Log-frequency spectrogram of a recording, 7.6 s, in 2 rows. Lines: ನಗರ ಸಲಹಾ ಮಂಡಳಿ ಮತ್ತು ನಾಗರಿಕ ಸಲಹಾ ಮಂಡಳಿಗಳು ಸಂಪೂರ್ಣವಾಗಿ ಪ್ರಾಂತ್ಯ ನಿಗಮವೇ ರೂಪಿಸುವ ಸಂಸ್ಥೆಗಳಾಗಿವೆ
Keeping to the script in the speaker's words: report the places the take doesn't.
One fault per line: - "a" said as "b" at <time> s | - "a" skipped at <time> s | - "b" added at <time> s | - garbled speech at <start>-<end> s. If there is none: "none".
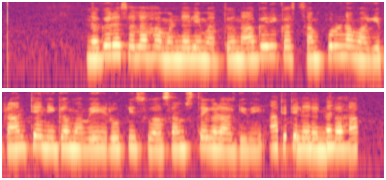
- "ಸಲಹಾ ಮಂಡಳಿಗಳು" skipped at 2.8 s
- garbled speech at 6.5-7.4 s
